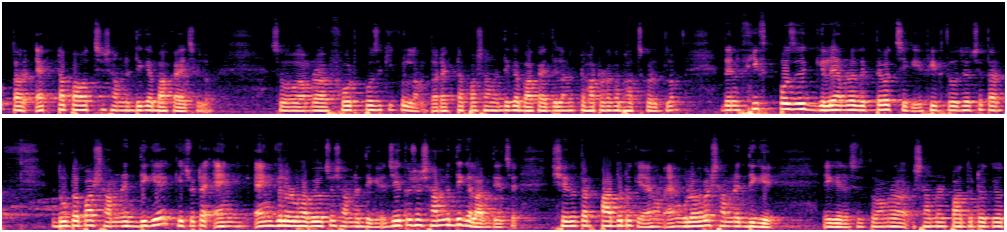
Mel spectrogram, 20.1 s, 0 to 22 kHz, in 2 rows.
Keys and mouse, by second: 1.5 g, 2.8 g, 5.4 click, 5.5 g, 6.7 r, 7.1 g, 8.4 g, 9.1-15.1 drag, 15.4 click, 15.9 click, 16.2 click, 16.6 g, 17.6-18.9 drag, 19.2 g.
